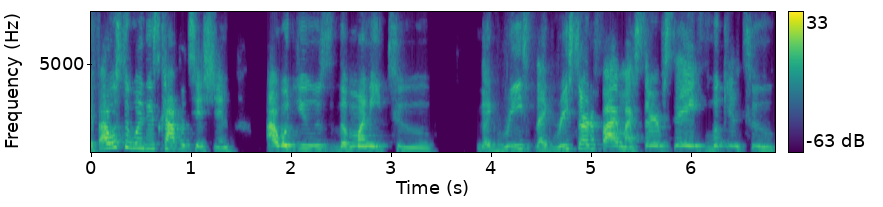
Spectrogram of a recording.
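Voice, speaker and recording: Against a quiet background, a woman speaks loudly at a medium pitch and a moderate pace. Her tone is bright and sharp, with lively intonation. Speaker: small business pitch contestant, event host and cook. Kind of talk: Q&A answer; business pitch. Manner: loud, boisterous; hesitant with many fillers.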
